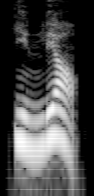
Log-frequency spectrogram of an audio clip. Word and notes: 饮料: yǐn liào

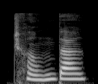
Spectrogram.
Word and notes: 承担: chéng dān

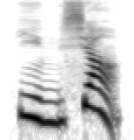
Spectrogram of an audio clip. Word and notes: 影像: yǐng xiàng

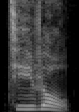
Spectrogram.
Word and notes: 肌肉: jī ròu

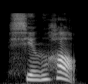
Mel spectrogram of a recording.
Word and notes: 型号: xíng hào

